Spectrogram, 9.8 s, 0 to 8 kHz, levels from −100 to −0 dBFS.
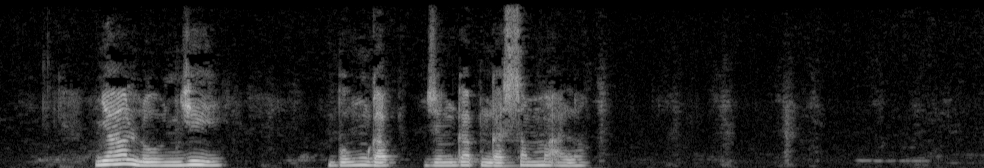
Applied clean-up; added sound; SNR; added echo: none; none; none; none.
